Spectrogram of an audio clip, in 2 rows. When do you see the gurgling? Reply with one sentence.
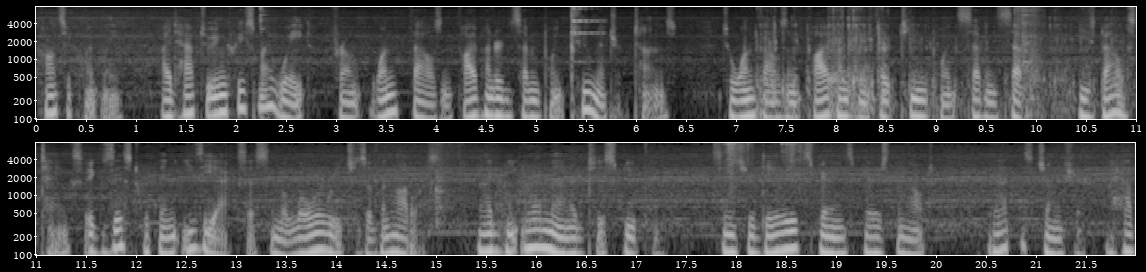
The gurgling can be heard from 7.0 to 11.1 s.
